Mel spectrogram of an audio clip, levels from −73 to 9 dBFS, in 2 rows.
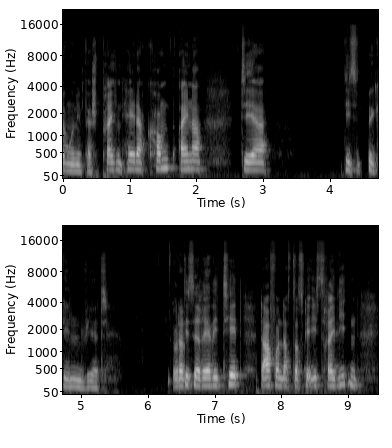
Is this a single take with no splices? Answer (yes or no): no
